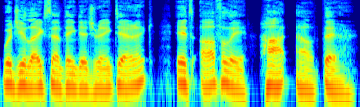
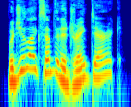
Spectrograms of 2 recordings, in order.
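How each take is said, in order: First: Lightly voiced mock husky flirt, eyelashes batting; mild parody of the flirty offer; mock husky imitation. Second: High, fast and flirty; a bright, quick flirt offering a drink. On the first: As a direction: tease him by aping his flirting, a hint of husk. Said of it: "infused as much husk into his voice". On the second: Acted. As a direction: coo it at him, eager to please. Sawyer flirting with Derek.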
